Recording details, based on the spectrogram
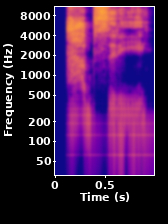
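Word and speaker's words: Abcde: go first then uh first one absidy but it's spelled a b c d oh oh my God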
